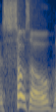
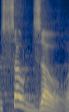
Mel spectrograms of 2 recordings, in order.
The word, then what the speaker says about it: sozo: Now, when you see a Greek word written like this, it looks like sozo, like bozo. It's not, though. It has to be pronounced with a D before that Z, okay?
